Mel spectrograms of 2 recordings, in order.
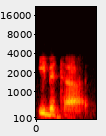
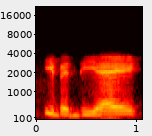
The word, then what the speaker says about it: EBITDA: or phrases to pronounce ibita i've heard abita ebitda ebitda right so you're the industry the beta we usually call it ebitda i mean you could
